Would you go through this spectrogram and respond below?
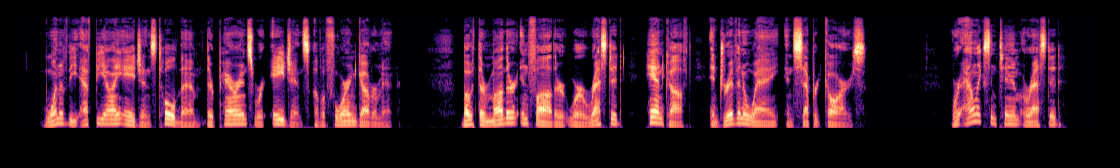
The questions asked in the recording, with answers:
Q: Were Alex and Tim arrested?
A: No, Alex and Tim weren't arrested.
